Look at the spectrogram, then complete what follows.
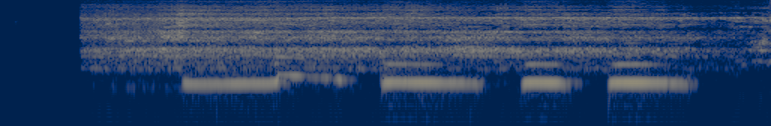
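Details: Sustained held tones, like a played instrument, sound in a small indoor room with background hiss and no animal voices.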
